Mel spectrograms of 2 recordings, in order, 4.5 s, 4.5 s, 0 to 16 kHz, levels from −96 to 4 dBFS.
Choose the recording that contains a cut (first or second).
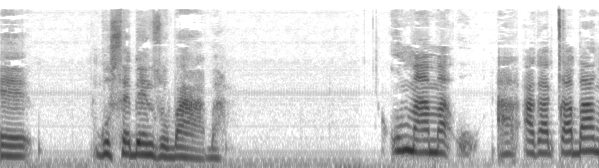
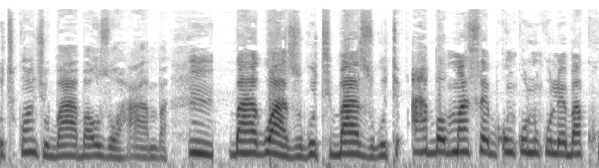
second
